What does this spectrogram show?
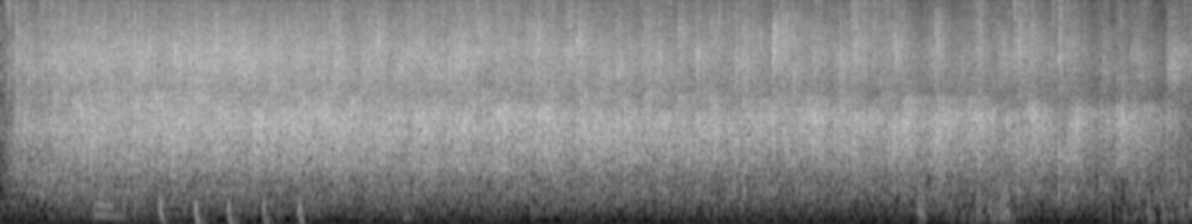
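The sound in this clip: Applause from a church audience welcoming a preacher to the morning service: dense, sustained clapping from many hands, loud and even throughout with no letup.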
